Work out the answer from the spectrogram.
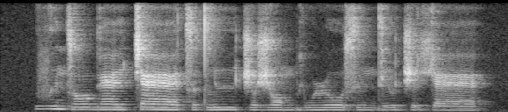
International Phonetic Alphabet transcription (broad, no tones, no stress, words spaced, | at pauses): vɨnzɔːɡæːɪ̯ cæːt͡sʌt lɨːt͡ʃɔ ʒɔmbiw ɹosɨ ndeʊ̯t͡ʃʌçæː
